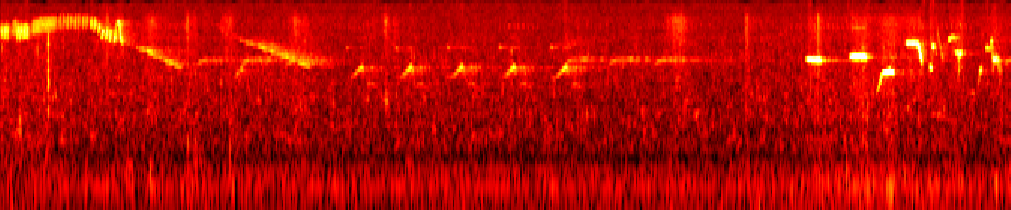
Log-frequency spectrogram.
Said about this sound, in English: Hey, listen, meadowlarks. Oh. Where? Look, right over there, see? Oh, bet you never saw one before, no, huh? No, I never did. Oh, golly, aren't they beautiful? Oh. Thank you for the birds that sing.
